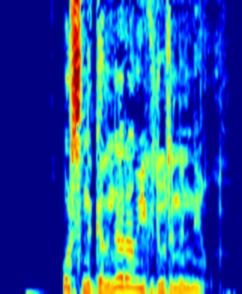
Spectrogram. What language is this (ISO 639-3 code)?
kab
